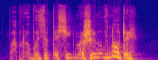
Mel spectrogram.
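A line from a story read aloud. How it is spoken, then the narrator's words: Tense whisper. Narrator (Russian): напряженно прошептал Ланье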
